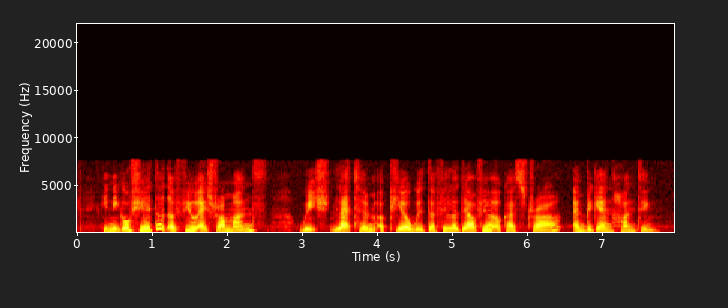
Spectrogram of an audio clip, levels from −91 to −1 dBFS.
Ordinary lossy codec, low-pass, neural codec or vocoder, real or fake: none; none; none; real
